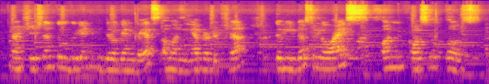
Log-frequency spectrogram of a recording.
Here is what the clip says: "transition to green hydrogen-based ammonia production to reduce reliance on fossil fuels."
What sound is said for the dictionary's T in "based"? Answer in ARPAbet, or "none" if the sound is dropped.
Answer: none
